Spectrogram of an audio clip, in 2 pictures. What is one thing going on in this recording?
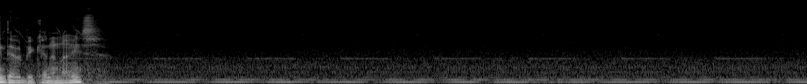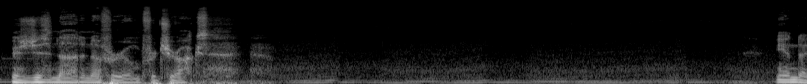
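A truck engine idles with a low steady hum.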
